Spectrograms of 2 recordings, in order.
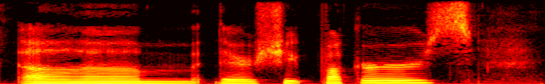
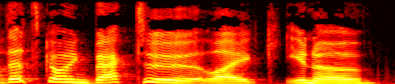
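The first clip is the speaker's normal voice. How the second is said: ordinary talk, nothing marked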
